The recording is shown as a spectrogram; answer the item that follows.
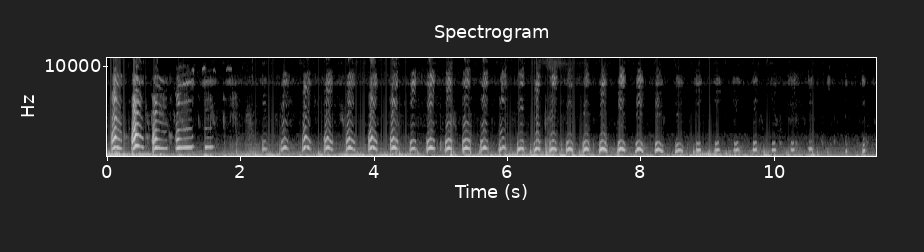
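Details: Young golden dog whining nonstop, a quick series of thin, bent whimpers that grow slightly softer and lower toward the end, over a dull low-pitched background rumble.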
